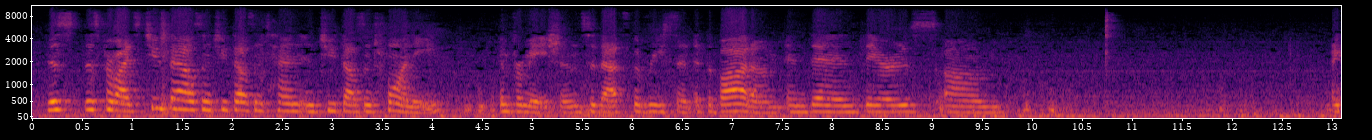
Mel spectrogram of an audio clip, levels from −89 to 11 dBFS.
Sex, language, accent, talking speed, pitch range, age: female, English, American, 90 wpm, 165-220 Hz, 40-59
